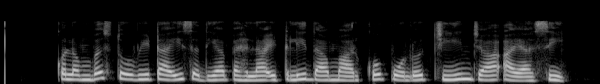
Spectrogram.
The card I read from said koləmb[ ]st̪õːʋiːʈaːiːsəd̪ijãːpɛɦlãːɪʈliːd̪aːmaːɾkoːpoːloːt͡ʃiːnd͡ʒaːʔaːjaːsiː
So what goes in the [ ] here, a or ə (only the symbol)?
ə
